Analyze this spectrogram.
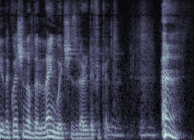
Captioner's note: clears throat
